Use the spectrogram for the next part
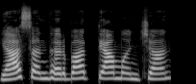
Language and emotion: Goan Konkani, neutral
